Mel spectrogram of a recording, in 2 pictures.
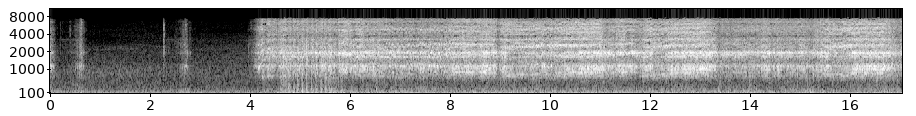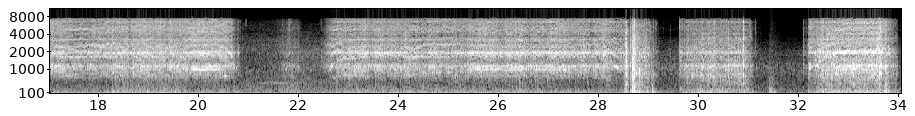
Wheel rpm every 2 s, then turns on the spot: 30, 0, 140, 220, 210, 220, 220, 230, 220, 220, 120, 100, 220, 230, 110, 90, 180.
0-2 20-22 28-32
